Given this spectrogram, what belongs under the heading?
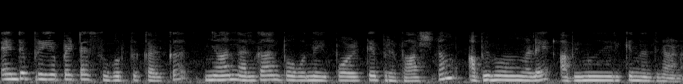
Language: Malayalam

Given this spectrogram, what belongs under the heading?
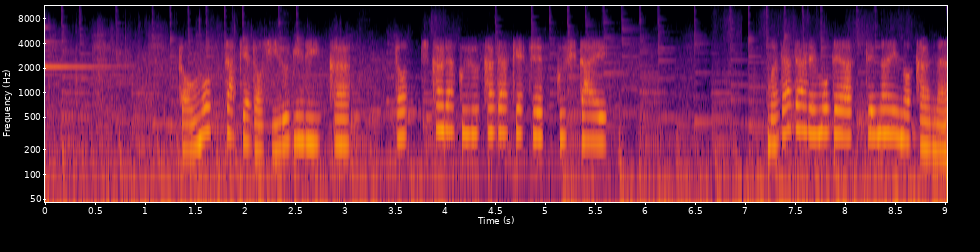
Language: Japanese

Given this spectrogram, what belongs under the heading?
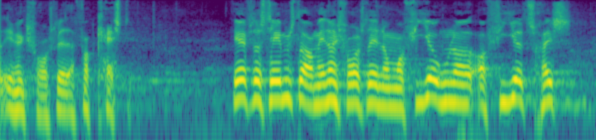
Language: Danish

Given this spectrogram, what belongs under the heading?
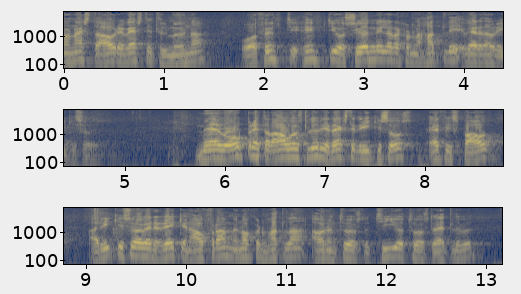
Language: Icelandic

